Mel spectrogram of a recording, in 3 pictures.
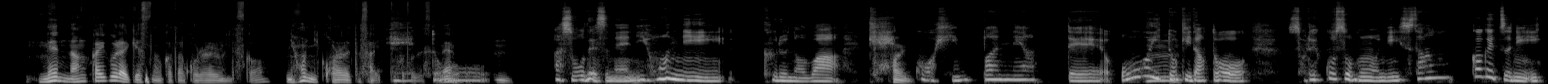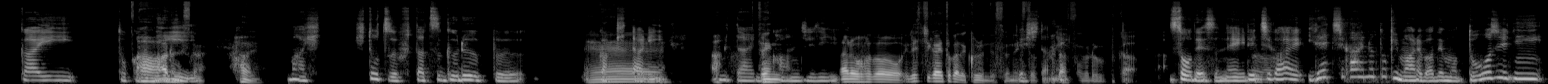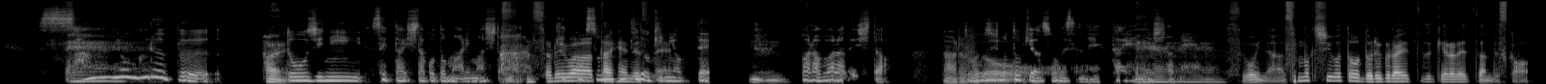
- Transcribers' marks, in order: other background noise; tapping; chuckle
- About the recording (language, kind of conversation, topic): Japanese, podcast, 一番誇りに思う仕事の経験は何ですか?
